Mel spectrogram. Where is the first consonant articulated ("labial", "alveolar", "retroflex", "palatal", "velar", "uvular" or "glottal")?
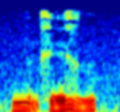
palatal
